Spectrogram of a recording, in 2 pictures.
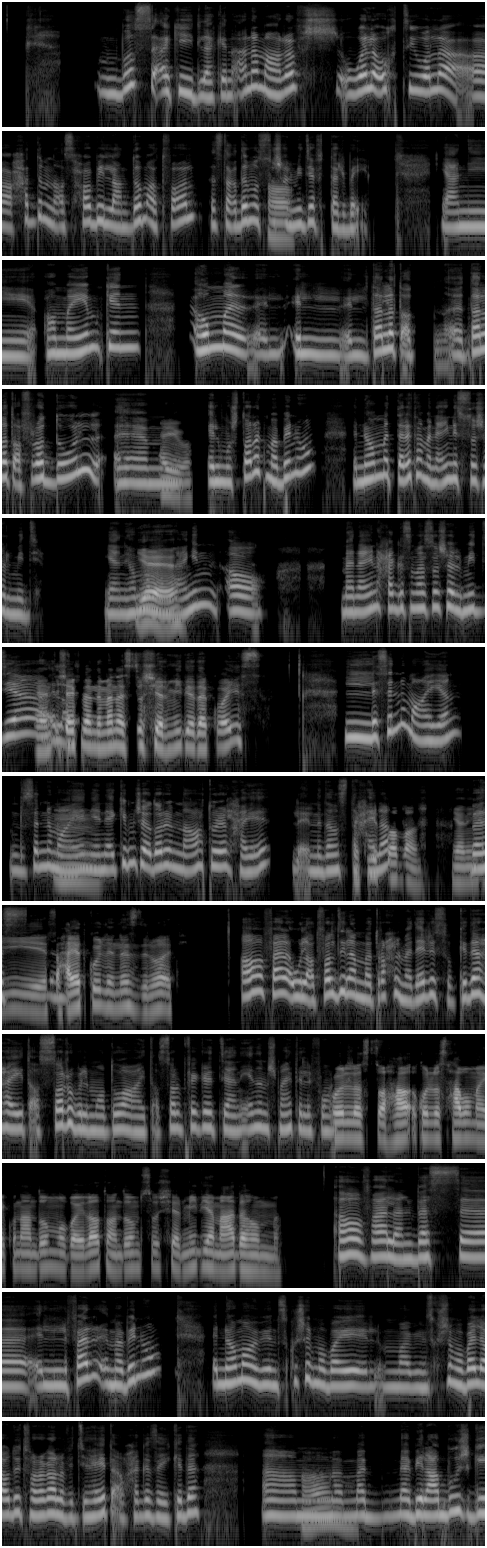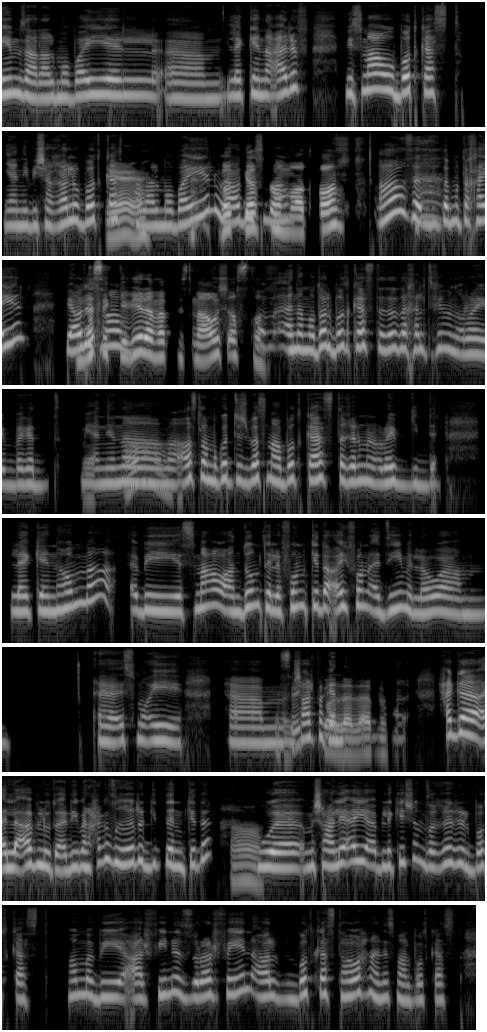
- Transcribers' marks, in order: in English: "السوشيال ميديا"; in English: "السوشيال ميديا"; in English: "سوشيال ميديا"; in English: "السوشيال ميديا"; in English: "سوشيال ميديا"; in English: "games"; in English: "podcast"; in English: "podcast"; tapping; chuckle; in English: "podcast"; chuckle; chuckle; in English: "الpodcast"; in English: "podcast"; in English: "الsix"; in English: "applications"; in English: "الpodcast"; in English: "الpodcast"; in English: "الpodcast"
- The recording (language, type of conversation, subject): Arabic, podcast, إزاي اتغيرت طريقة تربية العيال بين جيلكم والجيل اللي فات؟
